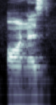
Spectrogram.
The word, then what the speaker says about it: honest: Here h is silent. Okay. So we do we won't pronounce H rather it is our honest heir.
